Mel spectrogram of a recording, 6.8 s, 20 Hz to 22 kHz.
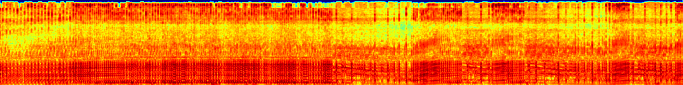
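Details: Old Ohlsson & Rice chainsaw, sat 20+ years, after blowing out a plugged fuel tank air vent restored fuel feed: fires and holds a buzzing idle, then revs up and down cleanly with good throttle response; running properly now.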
